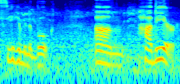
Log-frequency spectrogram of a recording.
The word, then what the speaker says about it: Xavier: Javier, and it's spelled with an X, not with a J. Not with a J like the Mexican version is like the South American version. Javier, like the Brazilian version of it.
